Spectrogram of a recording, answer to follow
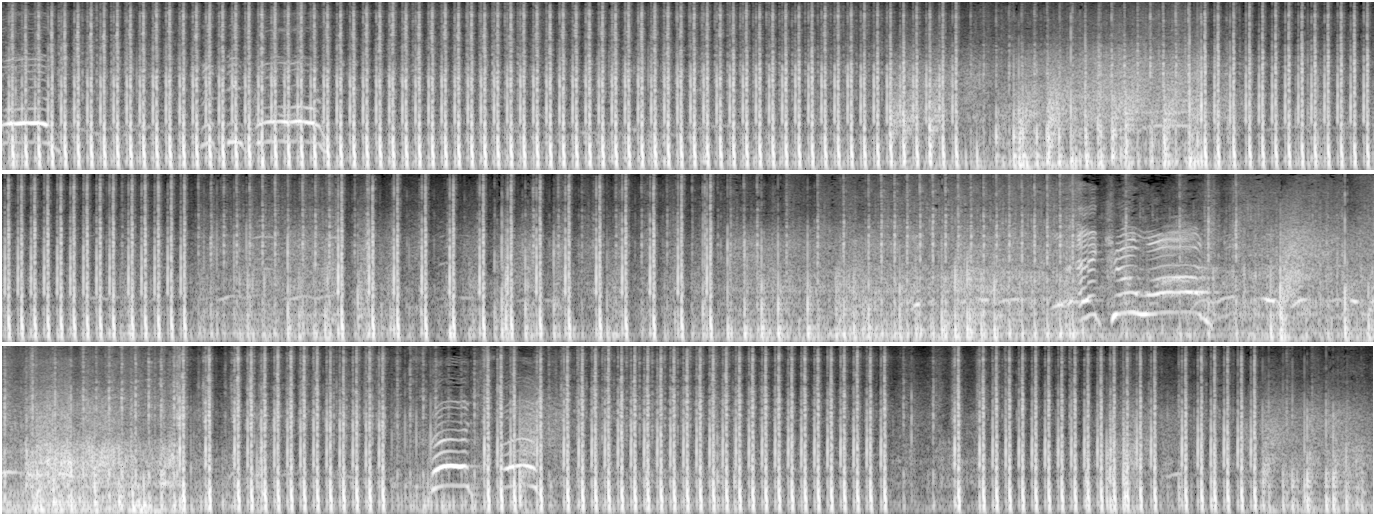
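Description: Paintball markers firing in long, rapid strings of shots, many per second, with only short breaks. Shouted calls between players come through in places.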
